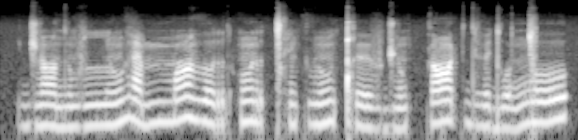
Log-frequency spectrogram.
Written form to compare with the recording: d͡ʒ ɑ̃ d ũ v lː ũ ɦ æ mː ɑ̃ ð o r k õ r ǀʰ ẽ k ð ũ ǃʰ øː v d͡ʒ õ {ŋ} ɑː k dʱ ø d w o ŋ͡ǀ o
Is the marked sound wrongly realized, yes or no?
yes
